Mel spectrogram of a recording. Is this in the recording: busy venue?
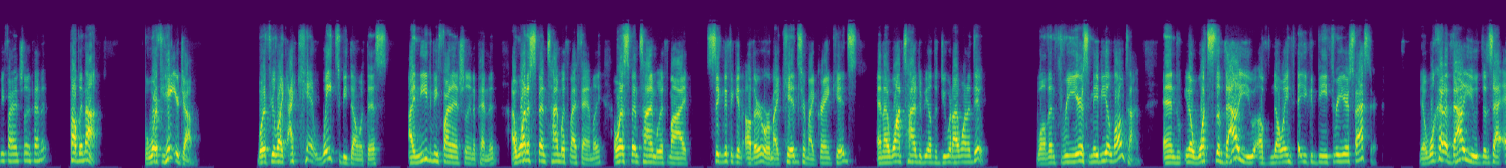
no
